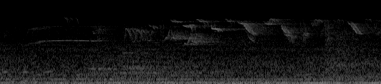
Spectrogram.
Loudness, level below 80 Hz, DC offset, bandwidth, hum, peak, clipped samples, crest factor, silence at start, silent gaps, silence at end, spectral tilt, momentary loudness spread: -44 LUFS; -50 dBFS; under 0.1%; over 20 kHz; none; -30 dBFS; under 0.1%; 16 dB; 0 s; none; 0 s; -3 dB/octave; 8 LU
